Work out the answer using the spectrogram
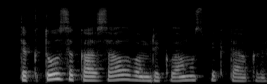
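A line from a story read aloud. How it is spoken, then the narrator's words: Plain question. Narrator (Russian): снова спросил первый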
